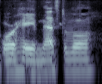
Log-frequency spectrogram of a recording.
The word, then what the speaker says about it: Masvidal: Jorge Masvidal.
